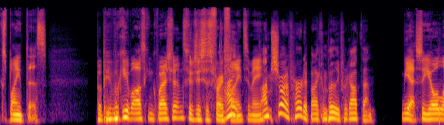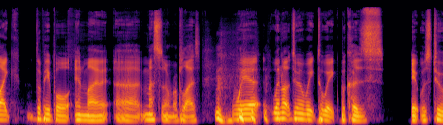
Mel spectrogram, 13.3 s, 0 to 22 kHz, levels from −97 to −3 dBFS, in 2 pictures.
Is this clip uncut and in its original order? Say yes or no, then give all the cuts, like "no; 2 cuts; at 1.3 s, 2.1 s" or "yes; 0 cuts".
yes; 0 cuts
